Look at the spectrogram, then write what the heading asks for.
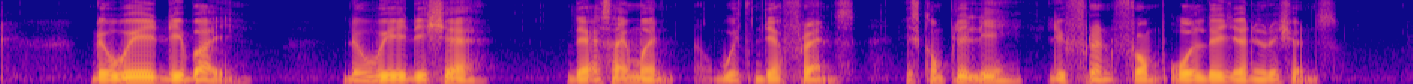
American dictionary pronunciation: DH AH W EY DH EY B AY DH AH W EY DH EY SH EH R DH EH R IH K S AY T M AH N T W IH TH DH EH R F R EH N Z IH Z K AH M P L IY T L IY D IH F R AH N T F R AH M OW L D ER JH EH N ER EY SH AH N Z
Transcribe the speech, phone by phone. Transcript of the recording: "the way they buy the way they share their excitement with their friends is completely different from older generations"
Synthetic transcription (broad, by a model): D AH W EY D EY B AY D AH W EY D EY SH EH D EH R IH S AY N M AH N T W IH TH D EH F R EH N S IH S K AH M P L IY T L IY D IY F R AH N T F R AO M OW L D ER JH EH N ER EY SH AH N S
